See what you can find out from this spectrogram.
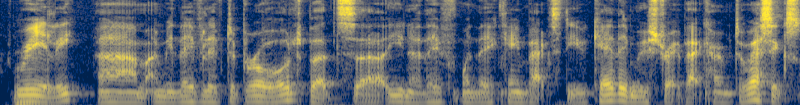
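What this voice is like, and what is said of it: British accent with antipodean twang. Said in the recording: “He thought I was Australian. I have kind of a twang to the accent. Um, I used to live in New Zealand for a while, um, but I'm actually from the UK”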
